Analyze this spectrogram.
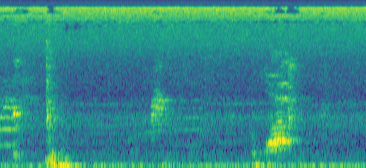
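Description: A cat meows two or three times in a row, the calls drawn out and slightly rising, fairly quiet, with short pauses between them.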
